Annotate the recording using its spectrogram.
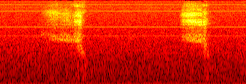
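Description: Two short, breathy hisses, about a second and a quarter apart, the second louder: a man breathing out close to the microphone.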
